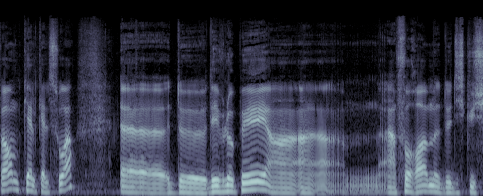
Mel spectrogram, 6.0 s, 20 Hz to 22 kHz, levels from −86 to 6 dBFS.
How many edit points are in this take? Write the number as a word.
two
